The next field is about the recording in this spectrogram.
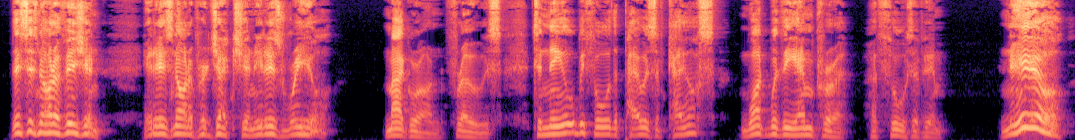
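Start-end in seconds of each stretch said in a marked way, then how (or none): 0.1-3.4 raised, insistent captain's voice; barked. A narrator's reading. Captain insisting to his sergeant that it is real, barked. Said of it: "he barked". 10.0-10.7 very loud, high shouted command; harsher bark. A narrator's reading. Captain repeating his order to the sergeant, harshly shouted. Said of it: "Abadas's voice became harsher".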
